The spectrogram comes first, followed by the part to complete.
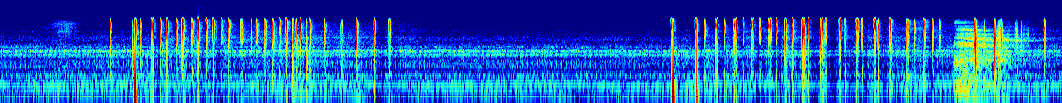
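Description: Rapid tapping on a phone, close to the microphone: two runs of sharp clicks at about ten a second, the first lasting about three seconds and the second starting about seven seconds in. A short rustle follows near the end.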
